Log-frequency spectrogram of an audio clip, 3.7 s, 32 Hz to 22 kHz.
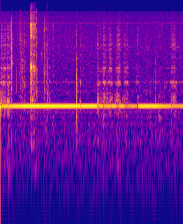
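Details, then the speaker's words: Sansui R-606 stereo receiver, speaker current routed through two switches on the power switch: steady test tone breaks into scratchy crackles and brief dropouts as switch is worked, distortion in right and left channels from bad speaker switch contacts. "You can hear they're running the speaker current through these two switches. And you can see as I manipulate the switch, it causes distortion in the right channel."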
